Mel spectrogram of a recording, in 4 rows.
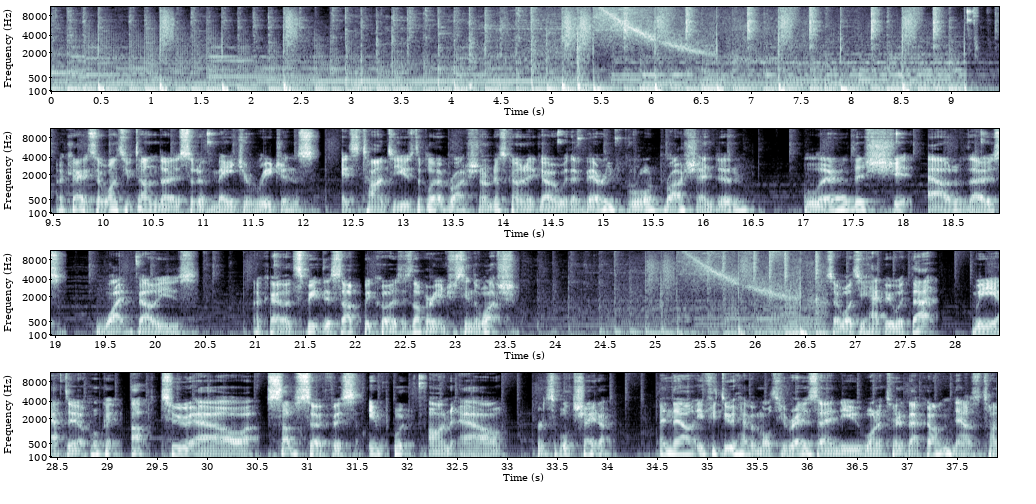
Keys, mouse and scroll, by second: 0.0 shift+middle click, 0.6 click, 1.5 click, 1.8 click, 2.5 middle click, 3.8 ctrl+middle click, 4.0 middle click, 5.3 click, 6.0 middle click, 6.3 shift+middle click, 6.7 middle click, 7.9 click, 8.3 click, 8.7 click, 9.0 middle click, 9.8 middle click, 10.6 click, 11.1 click, 11.3 click, 11.6 click, 11.7 click, 13.1 click, 14.1 f, 14.8 click, 15.7 middle click, 16.3 click, 17.8 middle click, 18.2 middle click, 18.6 shift+middle click, 19.2 ctrl+middle click, 19.4 middle click, 19.8 click, 20.8 click, 21.0 click, 21.0 shift+middle click, 21.2 middle click, 21.2 click, 21.6 middle click, 21.7 shift+middle click, 21.9 shift+middle click, 22.0 shift+middle click, 22.0 click, 22.3 shift+middle click, 22.3 click, 22.4 middle click, 22.5 middle click, 22.6 shift+middle click, 22.7 click, 22.8 ctrl+middle click, 22.9 shift+middle click, 22.9 f, 23.2 click, 23.3 ctrl+middle click, 23.4 middle click, 23.5 click, 23.6 click, 23.9 click, 24.0 click, 24.0 ctrl+middle click, 24.3 shift+middle click, 24.3 click, 24.4 ctrl+middle click, 24.4 f, 24.5 click, 24.7 shift+middle click, 24.8 click, 24.9 middle click, 25.0 shift+middle click, 25.1 shift+middle click, 25.1 ctrl+middle click, 25.3 click, 25.4 click, 25.5 click, 25.6 ctrl+z, 25.6 f, 25.8 click, 25.9 click, 26.1 ctrl+z, 26.1 f, 26.2 click, 26.4 click, 26.6 click, 26.6 click, 26.8 ctrl+middle click, 27.0 shift+middle click, 27.2 shift+middle click, 27.3 ctrl+middle click, 27.6 click, 28.0-28.6 scroll down 5, 28.0 middle click, 28.2 click, 30.6 click, 32.4 scroll up 4, 35.0 click, 35.8 click.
